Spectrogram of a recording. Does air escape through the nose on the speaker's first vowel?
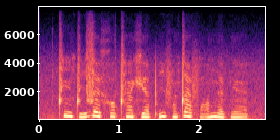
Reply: yes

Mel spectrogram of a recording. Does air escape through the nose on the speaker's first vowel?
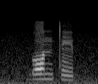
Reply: no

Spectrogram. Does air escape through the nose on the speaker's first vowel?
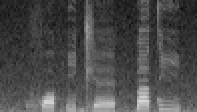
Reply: no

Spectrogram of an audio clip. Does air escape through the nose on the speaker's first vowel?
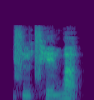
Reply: yes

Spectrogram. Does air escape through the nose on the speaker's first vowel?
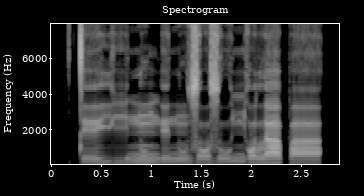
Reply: no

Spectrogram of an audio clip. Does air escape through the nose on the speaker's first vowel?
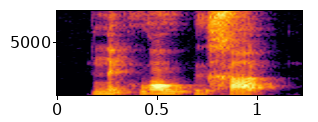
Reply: no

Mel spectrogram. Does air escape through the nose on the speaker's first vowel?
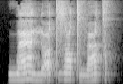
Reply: no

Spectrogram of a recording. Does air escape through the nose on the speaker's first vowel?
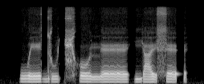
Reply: no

